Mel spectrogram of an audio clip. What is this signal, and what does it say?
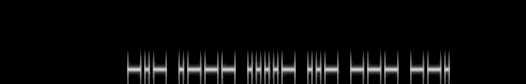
Morse code, heard as a keyed tone, about 28 wpm, 700 Hz. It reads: KJ4UOG
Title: USA Call Signs Repeated 3x 28wpm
